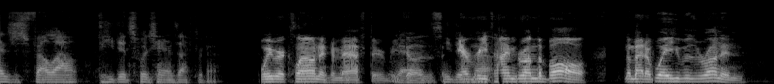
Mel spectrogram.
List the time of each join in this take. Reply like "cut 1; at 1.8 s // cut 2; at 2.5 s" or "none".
cut 1; at 0.9 s // cut 2; at 1.3 s // cut 3; at 2.6 s // cut 4; at 5.2 s // cut 5; at 6.5 s

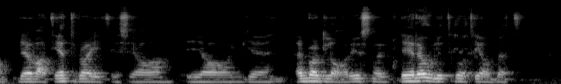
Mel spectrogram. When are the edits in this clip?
cut 1; at 1.8 s // cut 2; at 3.9 s

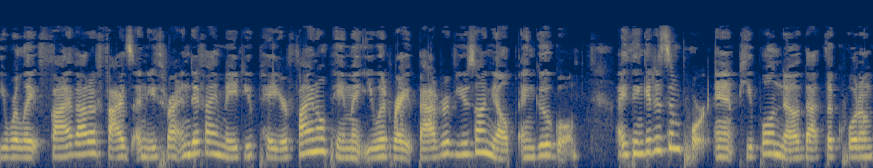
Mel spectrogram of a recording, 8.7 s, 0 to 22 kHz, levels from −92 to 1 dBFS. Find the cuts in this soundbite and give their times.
cut 1; at 1.3 s

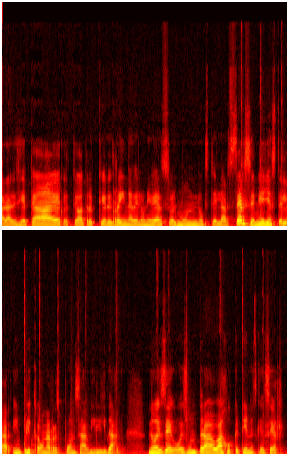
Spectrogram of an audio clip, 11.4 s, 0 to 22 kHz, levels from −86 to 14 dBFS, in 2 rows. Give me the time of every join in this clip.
cut 1; at 1.1 s // cut 2; at 1.8 s // cut 3; at 2.2 s // cut 4; at 4.0 s

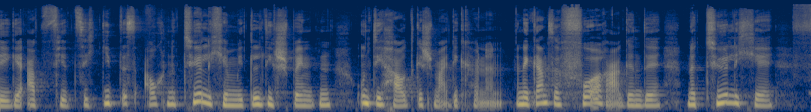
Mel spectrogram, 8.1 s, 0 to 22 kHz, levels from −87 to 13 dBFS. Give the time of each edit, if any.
cut 1; at 2.7 s // cut 2; at 4.6 s

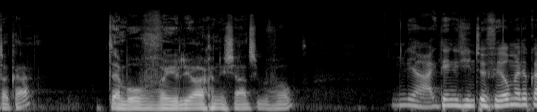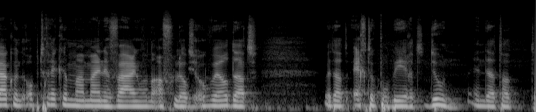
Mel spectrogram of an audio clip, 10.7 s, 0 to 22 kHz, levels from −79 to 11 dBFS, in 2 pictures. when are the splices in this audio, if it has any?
cut 1; at 4.7 s // cut 2; at 7.3 s // cut 3; at 9.1 s

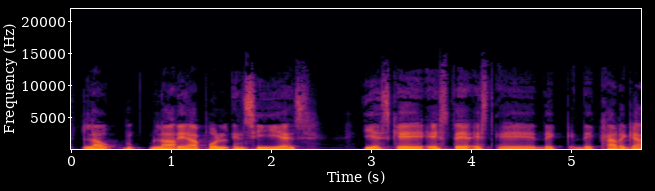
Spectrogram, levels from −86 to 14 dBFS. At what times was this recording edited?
cut 1; at 1.0 s // cut 2; at 1.6 s // cut 3; at 4.2 s

